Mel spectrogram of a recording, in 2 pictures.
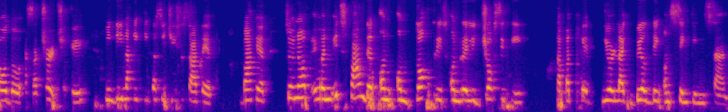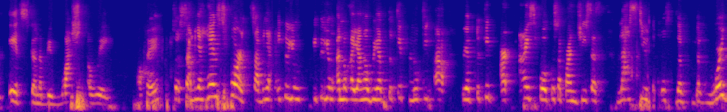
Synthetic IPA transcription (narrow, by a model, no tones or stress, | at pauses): od̪oʔɐsɐt͡ʃɛɹt͡ʃʔokejhɪ̃nd̪inɐkikiːt̪ɐsɪd͡ʒiːsɐsaːt̪ɛn | baːkɪt̪̚ | sonowɛnɪt̪sfãwnd̪ɛd̪ɔnɔ̃nd̪ɔk̚t̪ɾɪ̃nsɔ̃nɹɛlɪd͡ʒosɪt̪i | kɐpakɪt̪̚jʊɹlajk̚bɪld̪ɪ̃ŋʔɔnsɪ̃ŋkɪ̃ŋsãnd̪̚ɪt̪sɡɔnɐbiwaʃt̪ɐwej | ʔoːkɛjsosaːbɪɲaɦɛ̃nsfoɹt̪̚saːbɪɲaʔɪt̪ojʊŋʔɪt̪ojʊŋɐnokɐjaːŋawihɛv̚t̪ʊkip̚lukɪŋap̚wihɛv̚t̪ʊkip̚aʔajsfod̪̚kosɐpand͡ʒiːsɐs | last̪̚jiɹd̪at̪̚wɐsd̪ɐd̪ɐwɛd̪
